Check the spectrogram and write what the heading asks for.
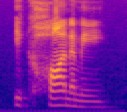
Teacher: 근데 강세는 어디 오냐면 두 번째 음절에 옵니다. 그럼 첫 번째 E라는 소리를 낼 때에는 소리를 좀 작게 해주시는 게 필요해요. 이음절 힘 빼고 이음절에 강세를 줘서 얘기해 보도록 할게요.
